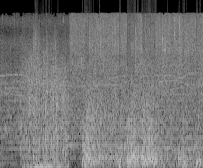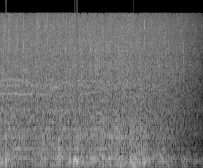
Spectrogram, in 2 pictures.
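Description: Deep rolling rumbles over a steady rain-like hiss. The rumble swells strongly about a second and a half in and fades out near the end, with faint steady music tones beneath.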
